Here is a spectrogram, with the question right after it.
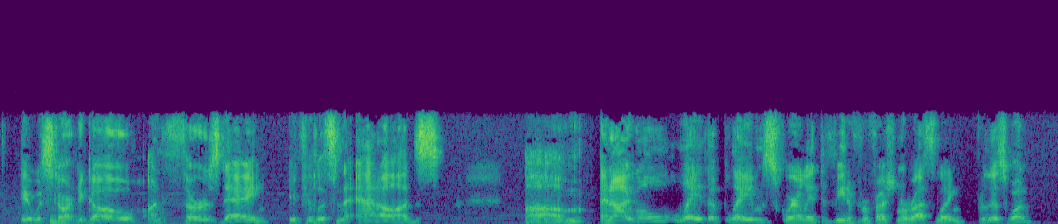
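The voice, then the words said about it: Hoarse, strained sick voice. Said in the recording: “I'm not feeling well... As you're going to hear, my voice is kind of shot.”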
